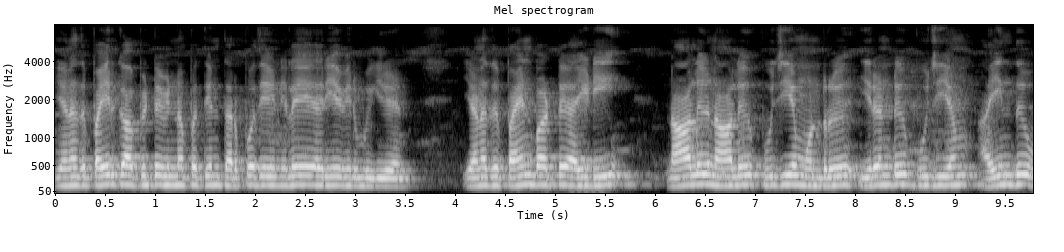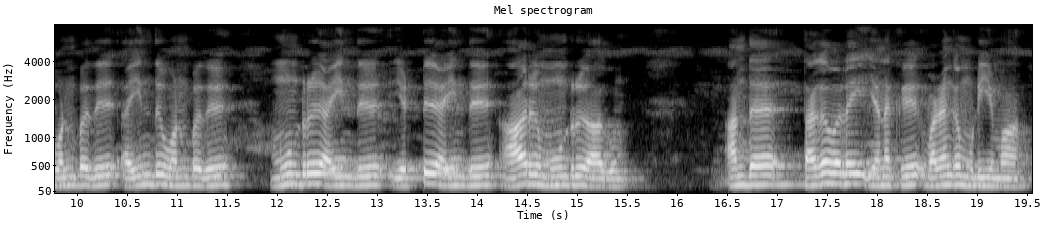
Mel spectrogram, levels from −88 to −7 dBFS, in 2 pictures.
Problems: none marked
